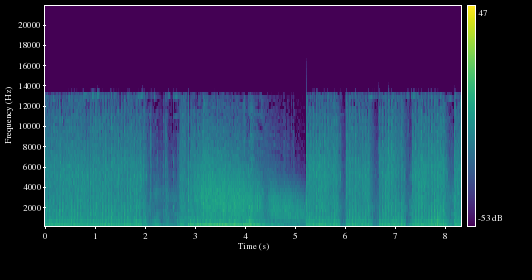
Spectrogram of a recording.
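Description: A submachine gun fires rapid bursts of shots.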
